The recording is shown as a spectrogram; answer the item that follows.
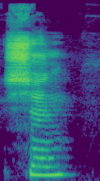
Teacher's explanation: Shen is first tone and it means a body.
